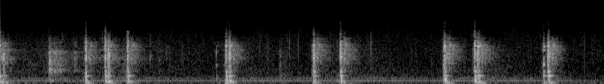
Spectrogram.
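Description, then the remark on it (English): Pieces of wood slid forcibly over each other give sharp, dry cracks and creaks in irregular bursts, about a dozen over several seconds, some doubled, against a faint steady hum, with no voices. “That was the cracking of some pieces of wood slid forcibly over each other.”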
